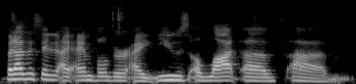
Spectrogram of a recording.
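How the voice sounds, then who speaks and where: A woman hosting a marketing webinar, talking fast and casually with fillers and restarts. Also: on the low side, lively intonation. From Chicago, USA. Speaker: webinar host.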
